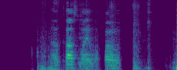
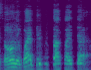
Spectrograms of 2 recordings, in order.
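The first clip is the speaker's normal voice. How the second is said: mock indignant question; 4 dB quieter than usual. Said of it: "I said".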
